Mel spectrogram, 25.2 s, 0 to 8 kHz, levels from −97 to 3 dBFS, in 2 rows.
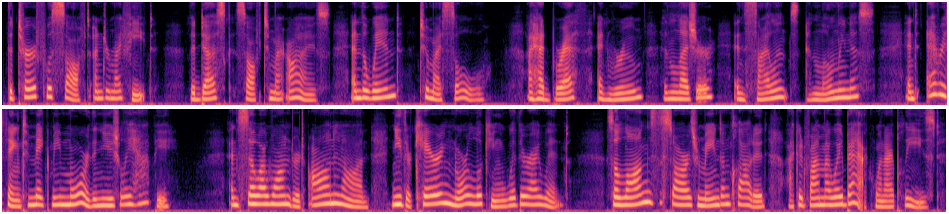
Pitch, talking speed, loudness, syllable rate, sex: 205 Hz, 165 wpm, -17 LUFS, 4.6 syllables/s, female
